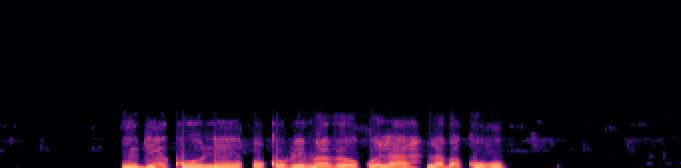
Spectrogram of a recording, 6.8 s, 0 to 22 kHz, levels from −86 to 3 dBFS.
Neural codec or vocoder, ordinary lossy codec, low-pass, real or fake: none; Opus, 16 kbps; 7.2 kHz; real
